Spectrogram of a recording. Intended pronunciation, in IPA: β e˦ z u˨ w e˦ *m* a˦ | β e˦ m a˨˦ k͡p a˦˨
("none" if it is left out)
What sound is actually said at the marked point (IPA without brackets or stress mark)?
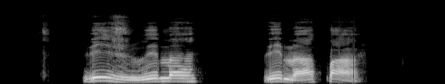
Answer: m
